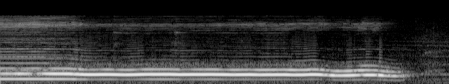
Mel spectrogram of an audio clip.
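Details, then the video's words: One-year-old Dogue de Bordeaux puppy howling along with tornado sirens: a loud, sustained, steady tonal howl held for about three seconds, then wavering and sliding downward before cutting off. "Dogue De Bordeaux Singing With Tornado Sirens"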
